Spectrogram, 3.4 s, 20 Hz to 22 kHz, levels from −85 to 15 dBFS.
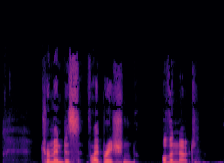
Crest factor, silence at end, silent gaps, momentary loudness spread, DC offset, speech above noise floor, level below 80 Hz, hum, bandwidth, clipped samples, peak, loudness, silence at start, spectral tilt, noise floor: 22 dB; 0.4 s; none; 16 LU; under 0.1%; 35 dB; -46 dBFS; none; 15.5 kHz; under 0.1%; -8 dBFS; -27 LUFS; 0.65 s; -3.5 dB/octave; -62 dBFS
